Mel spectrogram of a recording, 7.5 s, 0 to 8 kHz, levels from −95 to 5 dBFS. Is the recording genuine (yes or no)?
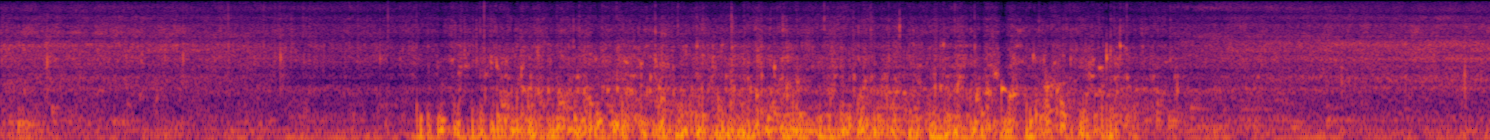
no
